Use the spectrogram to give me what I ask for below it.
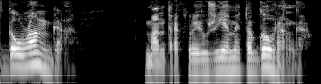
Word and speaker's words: Gauranga: Mantra, której użyjemy, to Gauranga. We'll divide it into 4 syllables, Gauranga.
